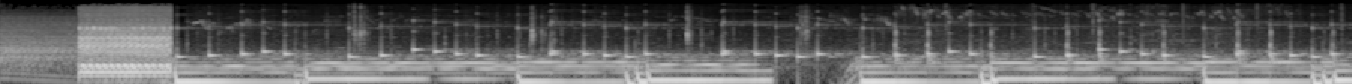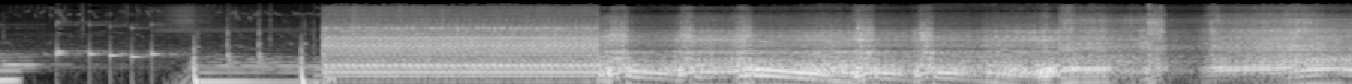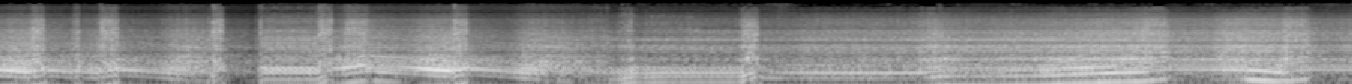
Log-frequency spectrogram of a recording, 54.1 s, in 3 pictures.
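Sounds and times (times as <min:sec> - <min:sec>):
tractor engine revving: 0:00.0 - 0:04.0, 0:22.1 - 0:54.0.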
